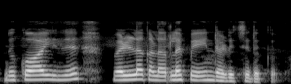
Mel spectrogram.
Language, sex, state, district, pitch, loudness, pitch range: Tamil, female, Tamil Nadu, Kanyakumari, 210 Hz, -16 LUFS, 195-220 Hz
